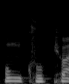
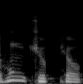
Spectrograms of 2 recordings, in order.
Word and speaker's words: 홍규표: 맡고 있는 홍규표 부장입니다 제 이름이 좀 어렵죠네 발음을네 홍구표 아니고 홍규표 부장입니다네 아 지금 제일 힘드실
